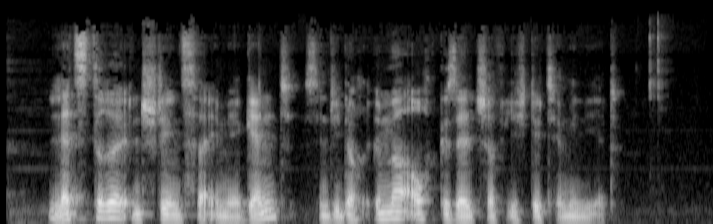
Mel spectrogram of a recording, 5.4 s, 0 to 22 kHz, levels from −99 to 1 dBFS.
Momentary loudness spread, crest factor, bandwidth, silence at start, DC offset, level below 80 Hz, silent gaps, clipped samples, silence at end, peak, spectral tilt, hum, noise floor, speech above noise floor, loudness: 10 LU; 20 dB; 14.5 kHz; 0.4 s; under 0.1%; -46 dBFS; none; under 0.1%; 0.75 s; -2 dBFS; -5 dB/octave; none; -49 dBFS; 28 dB; -21 LUFS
